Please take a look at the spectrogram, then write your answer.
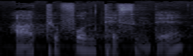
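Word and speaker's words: ad fontes: 라틴어로 발음을 하면 아트 폰테스인데 폰스, 폰타나 이게 이제 샘이라는 얘기죠.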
